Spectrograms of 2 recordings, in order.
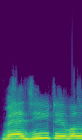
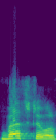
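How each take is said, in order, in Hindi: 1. एक अतिरिक्त "e" स्वर ध्वनि बोली जाती है। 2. "e" साइलेंट है और बोली नहीं जाती। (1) "वेजिटेबल नहीं पढ़ा जाता" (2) "वेजिटेबल पढ़ा जाता है"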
